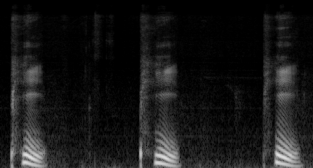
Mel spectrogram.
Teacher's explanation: তাহলে পি, প দিয়ে এরকম না, আমাদের এটা শুদ্ধভাবে উচ্চারণ করতে হবে ফি, ফি। অর্থাৎ দুই ঠোঁট একসাথে লাগবে, ধাক্কা দিয়ে অনেক বাতাস বের হয়ে আসবে এভাবে, ফি, ফি, ফি। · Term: ফি সাউন্ড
